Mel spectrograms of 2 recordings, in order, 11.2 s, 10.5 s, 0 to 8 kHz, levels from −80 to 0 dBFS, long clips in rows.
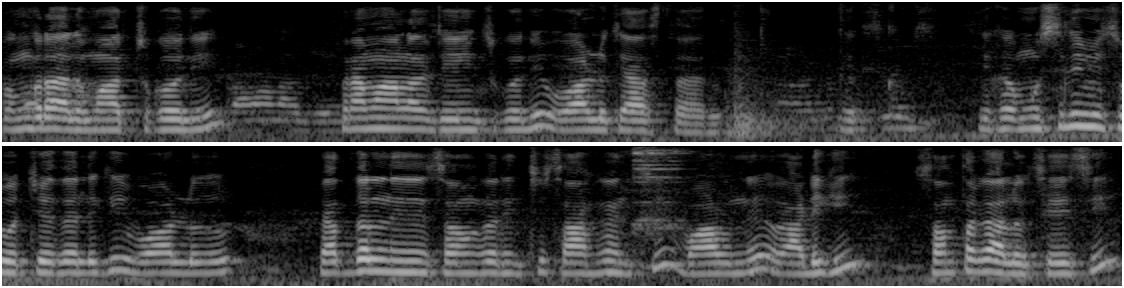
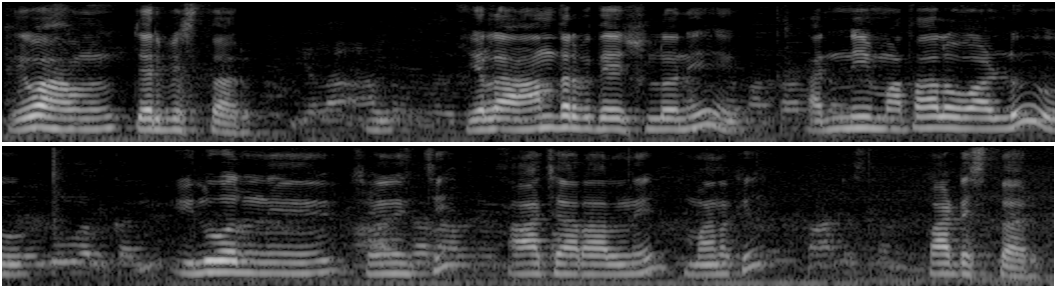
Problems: none marked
